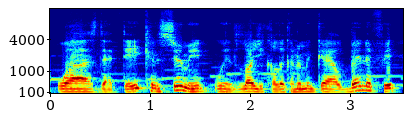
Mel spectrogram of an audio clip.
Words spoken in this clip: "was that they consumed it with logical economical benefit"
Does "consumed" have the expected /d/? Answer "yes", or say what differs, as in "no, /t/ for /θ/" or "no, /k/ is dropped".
no, /d/ is dropped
